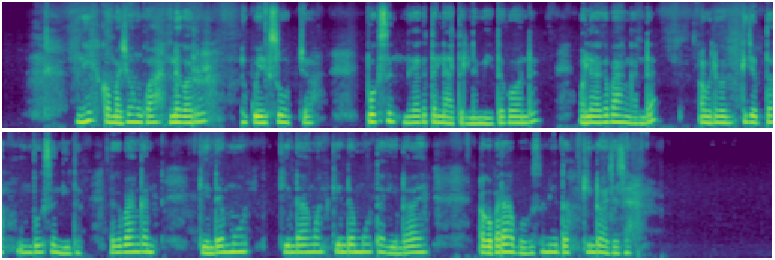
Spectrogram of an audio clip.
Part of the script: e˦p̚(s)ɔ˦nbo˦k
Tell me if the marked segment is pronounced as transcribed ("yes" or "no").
no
